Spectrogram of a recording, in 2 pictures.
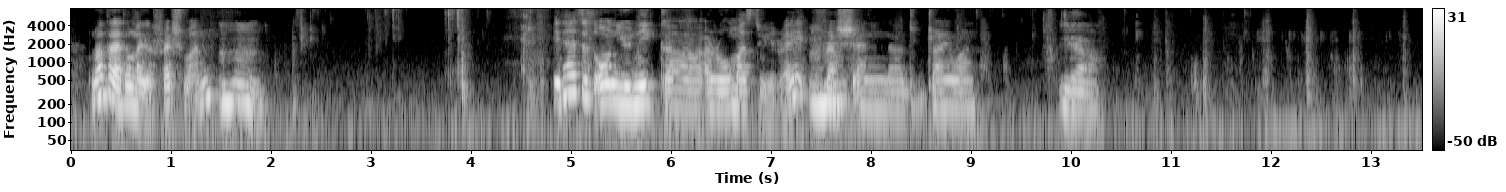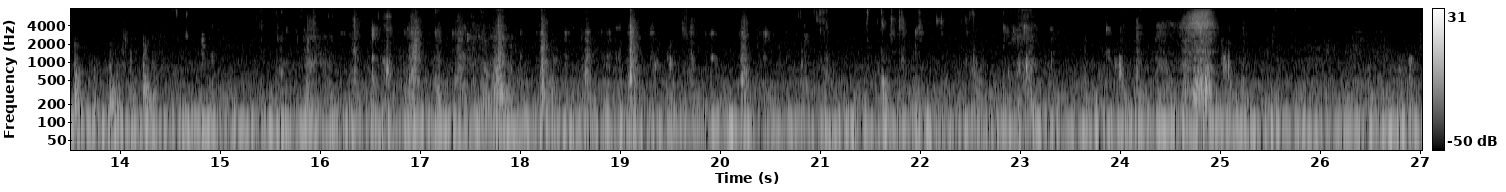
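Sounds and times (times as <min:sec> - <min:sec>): chewing with wet mouth clicks: 0:02.2 - 0:04.7, 0:09.1 - 0:25.9.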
